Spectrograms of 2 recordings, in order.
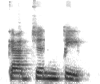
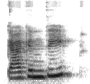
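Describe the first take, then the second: First: The second G is soft, like a J. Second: The second G is hard, like in go. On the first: The speaker calls it wrong. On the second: The speaker calls it right.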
